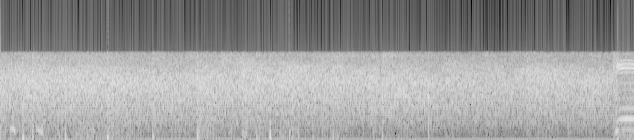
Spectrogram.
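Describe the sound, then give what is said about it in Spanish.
An audience bursts into loud, sustained applause for the Lord: a dense, steady wash of many overlapping claps that holds its intensity for about five seconds, with a brief tonal sound at the very end. “Demos el primer aplauso al Señor, ¿eh?”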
